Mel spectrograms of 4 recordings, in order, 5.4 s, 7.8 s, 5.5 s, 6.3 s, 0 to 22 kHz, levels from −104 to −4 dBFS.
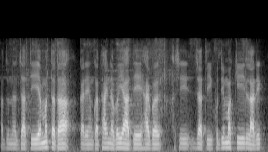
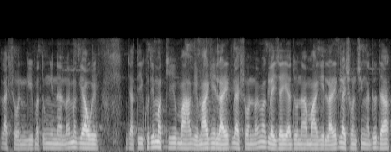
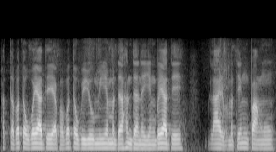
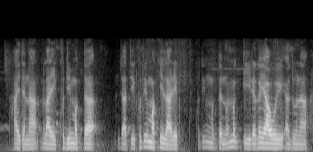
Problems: background sounds at intervals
